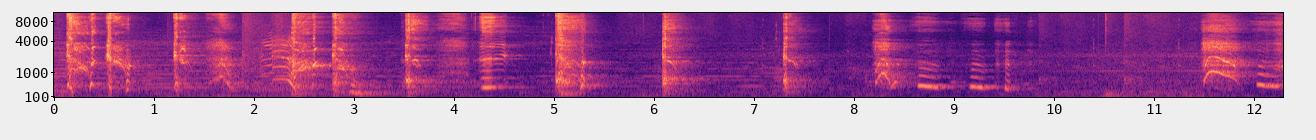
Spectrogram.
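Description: A woman sobbing hard in sharp, gasping bursts about once a second, some breaking into short rising and falling wails, over a background music score.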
